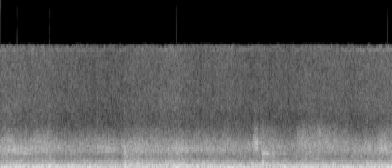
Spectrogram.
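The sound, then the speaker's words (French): Train pulling out of Perrache station in Lyon on a service bound for Brussels, a steady, broad rumbling roar that holds level throughout, with faint clicks in the noise. “Train se dirige vers la sortie de la gare.”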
